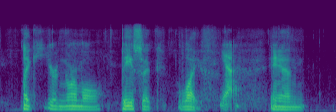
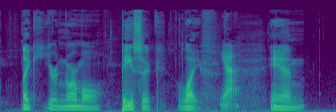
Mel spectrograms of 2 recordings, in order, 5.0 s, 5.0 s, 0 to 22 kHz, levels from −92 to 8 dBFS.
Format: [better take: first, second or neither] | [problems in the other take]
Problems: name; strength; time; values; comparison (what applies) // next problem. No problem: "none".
second | garbled, watery; badly; nothing above 8 kHz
